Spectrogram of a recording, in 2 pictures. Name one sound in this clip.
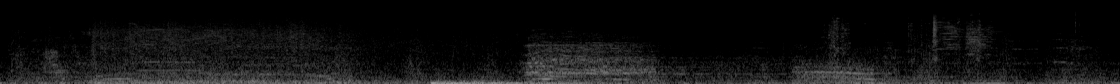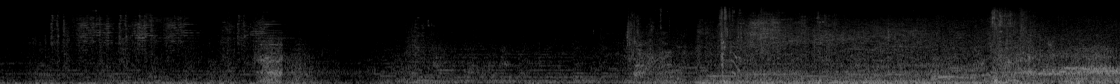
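Flames roar and crackle in bursts.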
